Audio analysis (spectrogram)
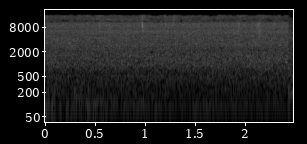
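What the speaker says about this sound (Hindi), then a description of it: "बहुत हेवी बारिश हो रही थी" Heavy rain pouring steadily in hilly Pelling, a dense, even hiss that fills the whole moment without pause, loud and close, with no voices heard.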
